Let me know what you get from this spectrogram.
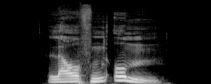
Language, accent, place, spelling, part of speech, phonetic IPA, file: German, Germany, Berlin, laufen um, verb, [ˌlaʊ̯fn̩ ˈʊm], De-laufen um.ogg
- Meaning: inflection of umlaufen: 1. first/third-person plural present 2. first/third-person plural subjunctive I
